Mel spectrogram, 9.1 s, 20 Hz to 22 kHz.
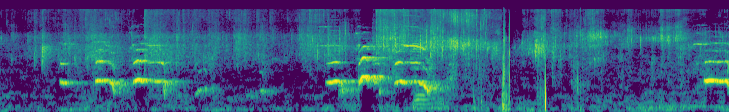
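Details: German Shepherd Dog being bathed on December 5, 2022, whining in a string of high tonal whimpers, some flat and some bending downward, with splashing water and brief human voices.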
